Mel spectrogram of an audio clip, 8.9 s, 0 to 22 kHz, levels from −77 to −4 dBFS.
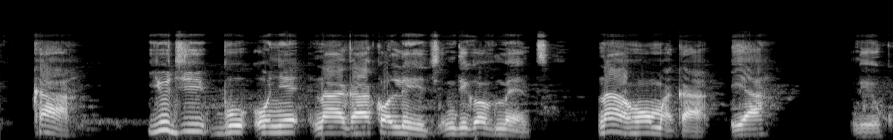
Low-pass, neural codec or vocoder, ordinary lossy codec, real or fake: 9.9 kHz; none; none; real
